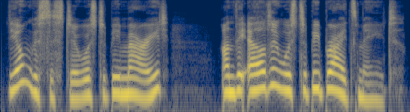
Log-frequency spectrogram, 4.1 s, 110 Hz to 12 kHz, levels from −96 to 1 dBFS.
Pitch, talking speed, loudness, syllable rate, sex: 245 Hz, 205 wpm, -17 LUFS, 5.9 syllables/s, female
